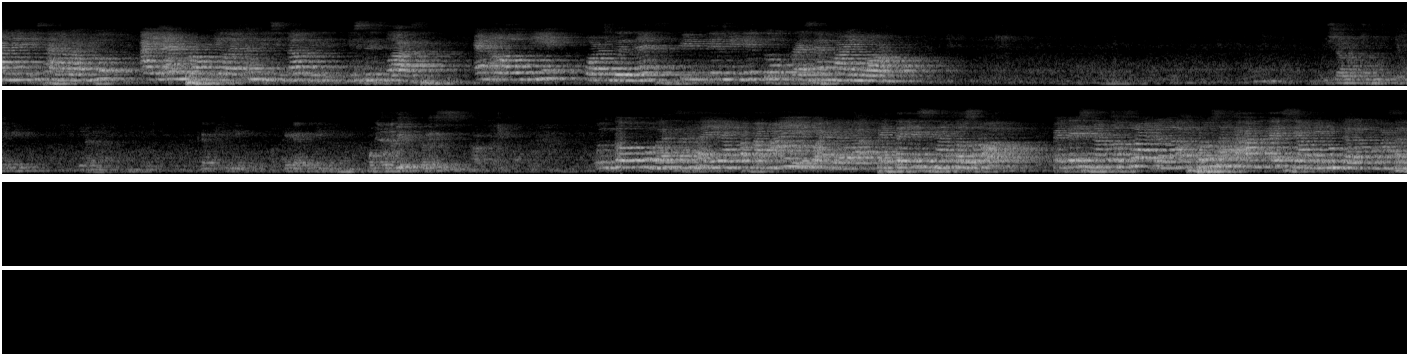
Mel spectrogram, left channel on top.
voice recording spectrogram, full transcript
name is Hana Wahyu. I am from 11 Digital Business class, and allow me for the next 15 minutes to present my work. Bisa maju ke sini. Nah, ke sini. Oke, ke sini. Pembit, please. Oke. Untuk pembahasan saya yang pertama yaitu adalah PT Sinar Sosro. PT Sinar Sosro adalah perusahaan tes yang minum dalam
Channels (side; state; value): right; silent; digital silence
